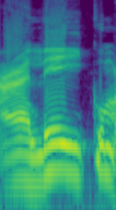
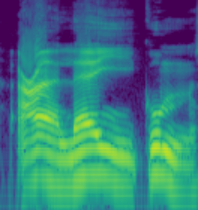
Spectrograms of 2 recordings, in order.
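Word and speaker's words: عليكم: maka berhati-hati cara membacanya Jangan baca alikum Ali Ali jangan dibaca mudah lunak saja alaikum seperti itu kemudian di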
